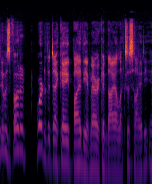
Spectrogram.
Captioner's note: none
